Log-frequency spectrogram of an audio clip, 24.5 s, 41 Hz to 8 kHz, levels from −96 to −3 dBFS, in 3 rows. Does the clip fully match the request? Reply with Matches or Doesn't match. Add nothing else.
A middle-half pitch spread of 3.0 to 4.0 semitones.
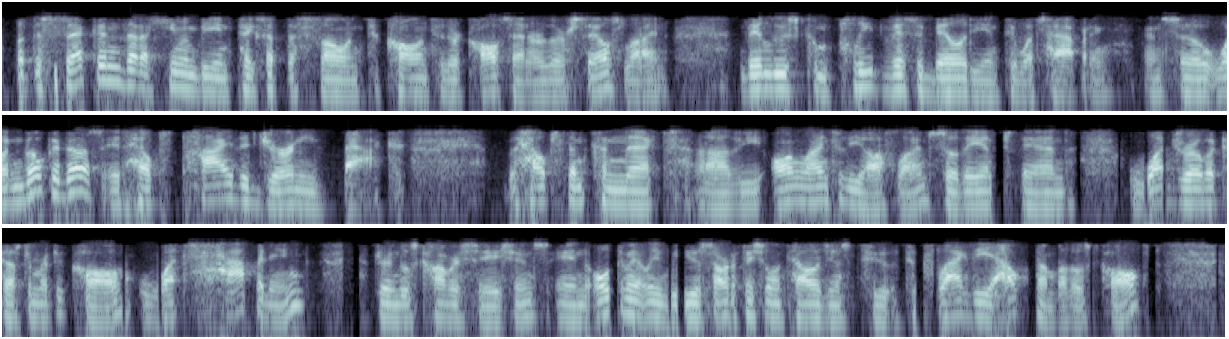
Matches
